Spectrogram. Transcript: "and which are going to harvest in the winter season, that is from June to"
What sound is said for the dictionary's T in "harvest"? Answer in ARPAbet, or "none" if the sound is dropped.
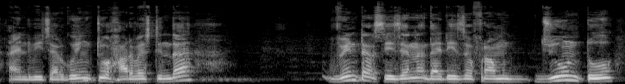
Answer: T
